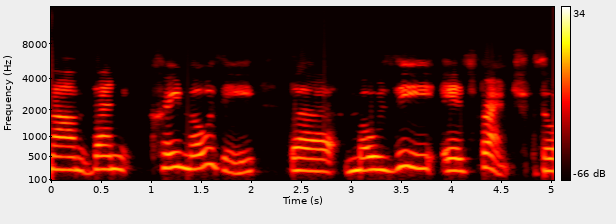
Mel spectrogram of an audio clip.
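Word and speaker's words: Mauzy: Mo crazy and um then crane mosy the mosy is French so it's m Au U zy um and a lot of people mispronounce it and the announcers would say Jamie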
